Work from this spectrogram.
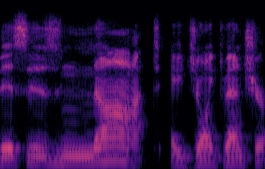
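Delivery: spelled out word by word, really slow, drawn-out "not". Repeating a key point about lending for emphasis: said really slow. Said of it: "I'm gonna say this again really slow".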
